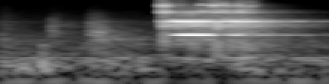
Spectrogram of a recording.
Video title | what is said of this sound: Titleist GT Driver Fitting! | if you drop it on the table ... you can hear that metallic sound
